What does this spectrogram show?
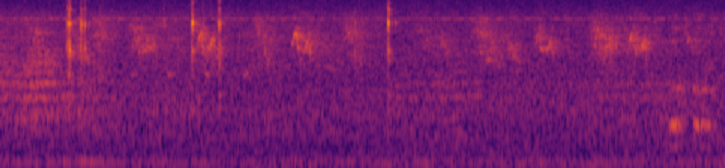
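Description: Birds chirping again and again, with a few sharp clicks in the first few seconds and a short pitched call near the end.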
